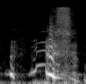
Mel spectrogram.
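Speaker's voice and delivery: high-pitched burst of laughter. Real, not acted. Teacher laughs after pranking the students, high burst. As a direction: laugh at your own joke.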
